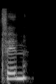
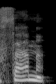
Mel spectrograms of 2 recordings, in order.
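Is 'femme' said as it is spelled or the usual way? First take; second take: as spelled; usual. First: It is pronounced as the letters suggest. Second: It has the usual everyday pronunciation. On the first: "ou bien se prononcer « femme »" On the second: "du mot « femme » qui devrait s'écrire « F-A-M-E"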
